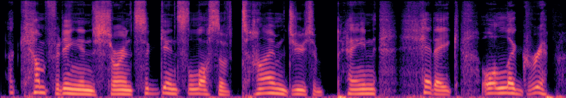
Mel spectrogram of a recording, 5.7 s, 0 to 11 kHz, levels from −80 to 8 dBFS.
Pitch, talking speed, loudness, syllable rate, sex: 150 Hz, 150 wpm, -17 LUFS, 5.0 syllables/s, male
